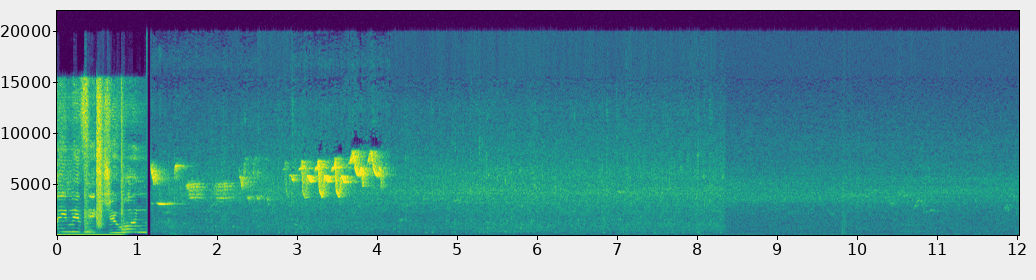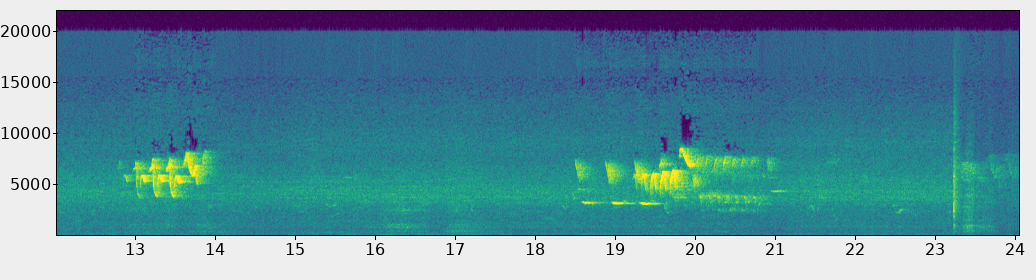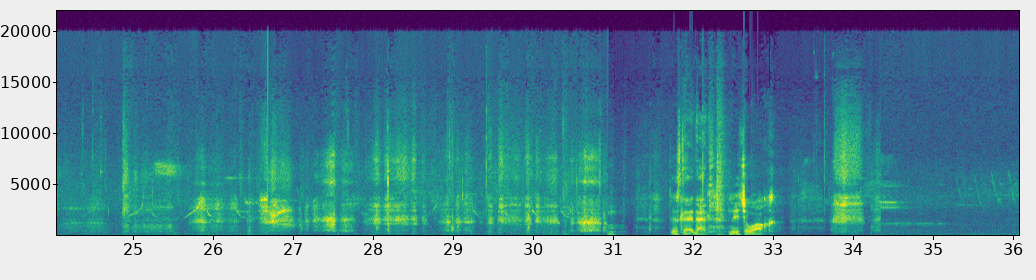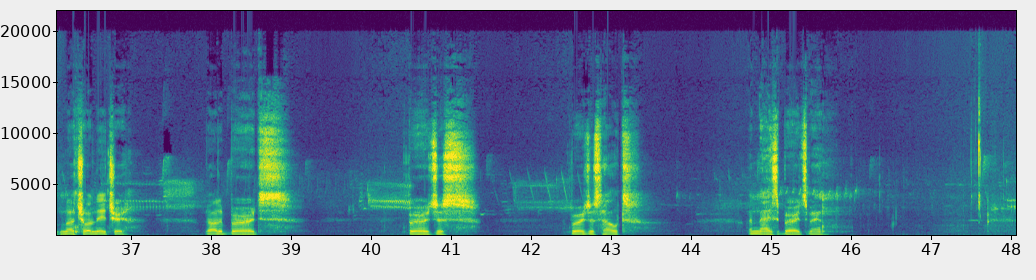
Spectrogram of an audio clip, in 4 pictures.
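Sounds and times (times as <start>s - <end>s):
bird chirping: 1.2s - 5.4s, 11.8s - 14.2s, 14.8s - 38.2s, 39.1s - 42.9s, 43.7s - 48.0s
steady outdoor hiss: 1.2s - 48.0s.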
